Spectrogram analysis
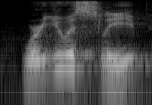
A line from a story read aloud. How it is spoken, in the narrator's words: I asked him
